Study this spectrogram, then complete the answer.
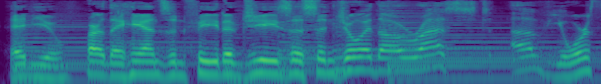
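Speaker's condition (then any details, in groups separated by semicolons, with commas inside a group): No condition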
